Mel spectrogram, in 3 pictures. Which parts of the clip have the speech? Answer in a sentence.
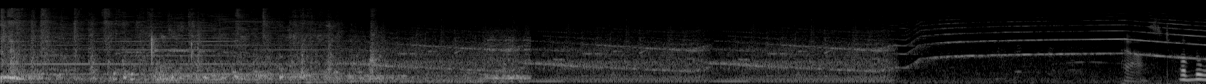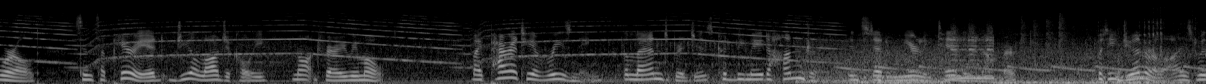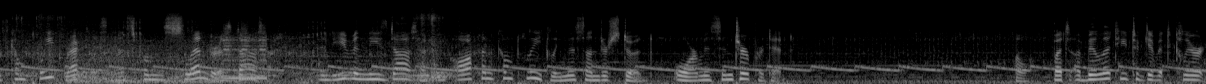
You can hear the speech from 11.2 to 16.0 s, from 16.8 to 22.4 s, from 23.0 to 32.1 s and from 34.2 to 36.1 s.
